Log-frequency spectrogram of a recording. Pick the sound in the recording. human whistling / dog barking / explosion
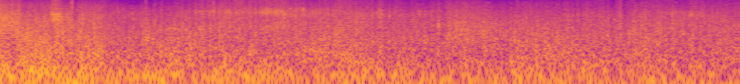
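explosion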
